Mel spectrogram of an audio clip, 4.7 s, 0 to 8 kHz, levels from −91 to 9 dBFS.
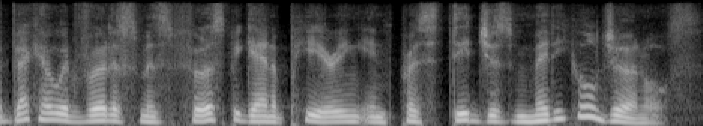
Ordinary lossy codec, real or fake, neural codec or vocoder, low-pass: AAC, 48 kbps; fake; codec, 16 kHz in and 24 kHz out, 0.6 kbps, FocalCodec, streaming, 4096 codes; 7.2 kHz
